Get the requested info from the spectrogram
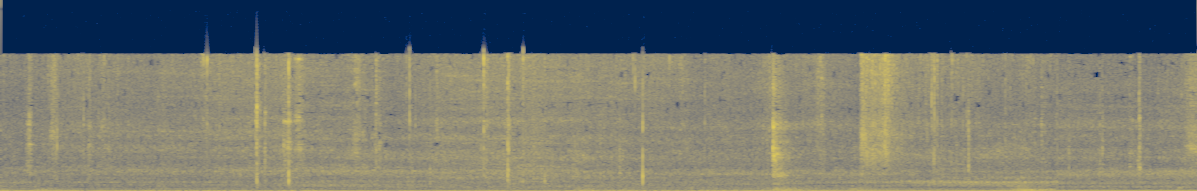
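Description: A car engine idling with a steady low hum, with scattered light clicks and taps of hands working the seatpost clamp and saddle rail hardware on a bicycle.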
